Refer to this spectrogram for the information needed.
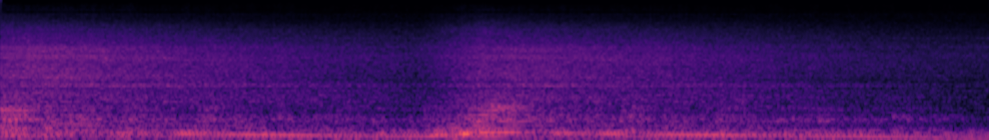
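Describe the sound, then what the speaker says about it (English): A BMW M car with an equal-length factory exhaust revs up and settles, giving a smooth, bassy drone that swells near the middle, steady and close with no talking. "it's just got that nice, smooth, bassy tone to it, so it's not obtrusive"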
